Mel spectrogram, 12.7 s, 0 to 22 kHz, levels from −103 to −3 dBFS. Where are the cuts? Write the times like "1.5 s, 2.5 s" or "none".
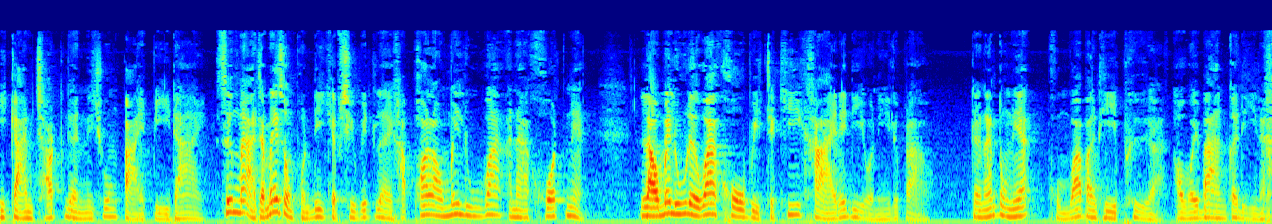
2.1 s, 9.6 s, 10.4 s, 11.7 s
